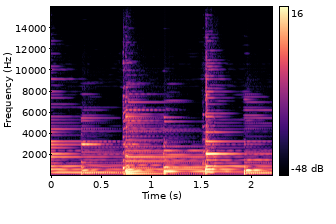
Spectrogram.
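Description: Five-string banjo played clawhammer style: a slow, even drop-thumb exercise of single open-string notes, each pluck ringing into the next.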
